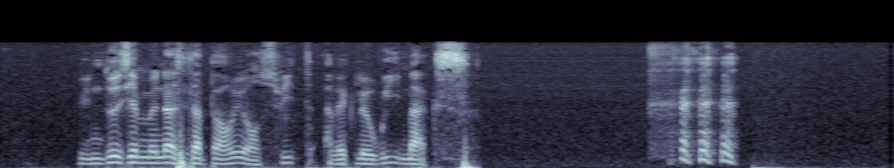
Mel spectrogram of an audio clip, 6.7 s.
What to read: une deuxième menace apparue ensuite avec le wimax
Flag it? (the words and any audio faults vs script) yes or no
yes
